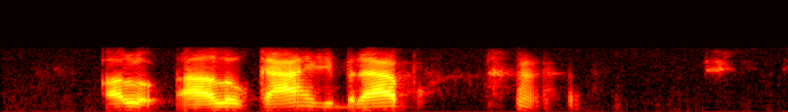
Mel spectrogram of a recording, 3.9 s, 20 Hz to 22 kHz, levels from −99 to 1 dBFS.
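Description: From start to finish, the speech carries the sound of the AMR narrowband mobile codec. The band is squeezed to a telephone line, roughly 250 Hz to 3.4 kHz. Nothing above 3.4 kHz survives, so sibilants lose their edge. The codec rebuilds the voice from a vocal-tract model fed by sparse pulses. At this low rate the damage is plainly audible, a buzzy, synthetic quality that fits a bitrate near 7.4 kbps.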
